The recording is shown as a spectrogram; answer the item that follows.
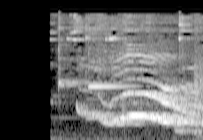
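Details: Golden Retriever puppy giving a drawn-out, wavering howl that rises slightly and then slides downward, a clear tonal whine lasting about a second and a half, with faint background music.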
